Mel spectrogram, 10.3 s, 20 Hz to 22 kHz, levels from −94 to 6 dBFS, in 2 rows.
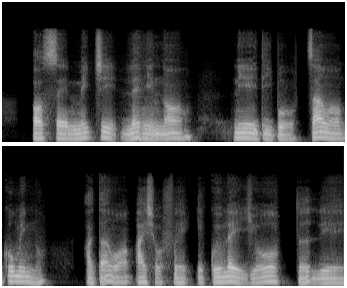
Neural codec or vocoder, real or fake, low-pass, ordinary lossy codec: codec, 16 kHz in and 24 kHz out, 0.4 kbps, LongCat-Audio-Codec, fine tuned four codebook decoder; fake; 10.8 kHz; none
